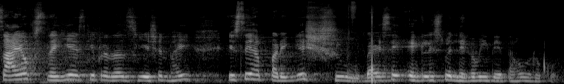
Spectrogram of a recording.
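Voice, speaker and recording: A man's voice: sits high, fairly quick, slight background noise. A man teaching an online class, mixing Hindi and English, repeating points and checking in with students often. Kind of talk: online class explaining a story.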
